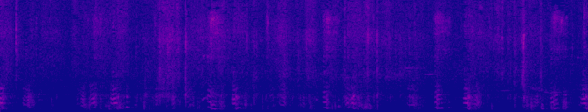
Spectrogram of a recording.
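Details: Seven English Springer Spaniel puppies feeding from their mother; soft, rapid suckling and smacking noises with faint squeaks, repeated roughly once a second, close and quiet.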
